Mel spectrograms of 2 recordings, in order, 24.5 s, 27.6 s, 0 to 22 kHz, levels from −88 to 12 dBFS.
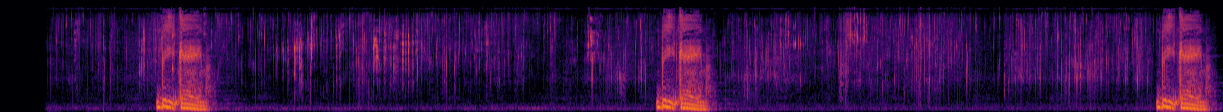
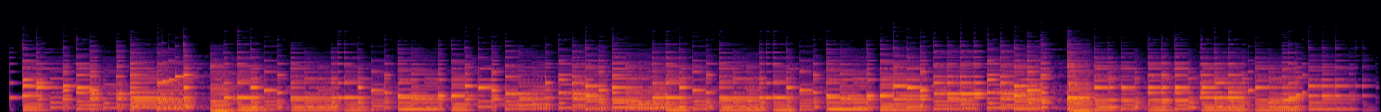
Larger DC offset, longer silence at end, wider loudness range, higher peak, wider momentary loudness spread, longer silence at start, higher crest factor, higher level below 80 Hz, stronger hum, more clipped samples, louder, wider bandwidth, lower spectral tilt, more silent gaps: neither; about the same, 0.25 s vs 0.15 s; first, 17 LU vs 3 LU; about the same, -4 dBFS vs -4 dBFS; first, 27 LU vs 7 LU; first, 1.5 s vs 0.2 s; first, 24 dB vs 16 dB; second, -66 dBFS vs -34 dBFS; neither; neither; second, -23 LUFS vs -20 LUFS; first, 17 kHz vs 5.4 kHz; second, -4.5 dB/octave vs -10 dB/octave; neither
